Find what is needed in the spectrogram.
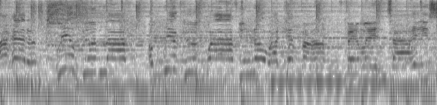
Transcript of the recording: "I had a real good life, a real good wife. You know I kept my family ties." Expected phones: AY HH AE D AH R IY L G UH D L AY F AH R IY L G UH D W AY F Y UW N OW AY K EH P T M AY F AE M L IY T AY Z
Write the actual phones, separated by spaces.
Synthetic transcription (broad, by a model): AY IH D AH R IY L G UH D L AY F AH R IY L G UH D W AY F Y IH N OW AY K EH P M AY F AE M L IY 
